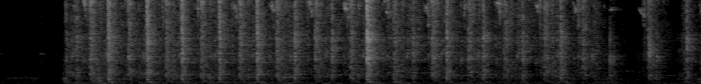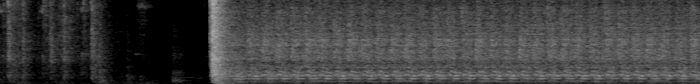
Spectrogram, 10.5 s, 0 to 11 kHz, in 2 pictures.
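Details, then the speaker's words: 1960 XK Ford Falcon, first start in about 12 months; fuel was found leaking from the carburetor right after. Quiet cranking, then it catches and settles into an even, steady idle with no knocks or misses. Normal cold start. "there you go folks that's the first start in about 12 months on this 1960 talkin and just listen to that engine"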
